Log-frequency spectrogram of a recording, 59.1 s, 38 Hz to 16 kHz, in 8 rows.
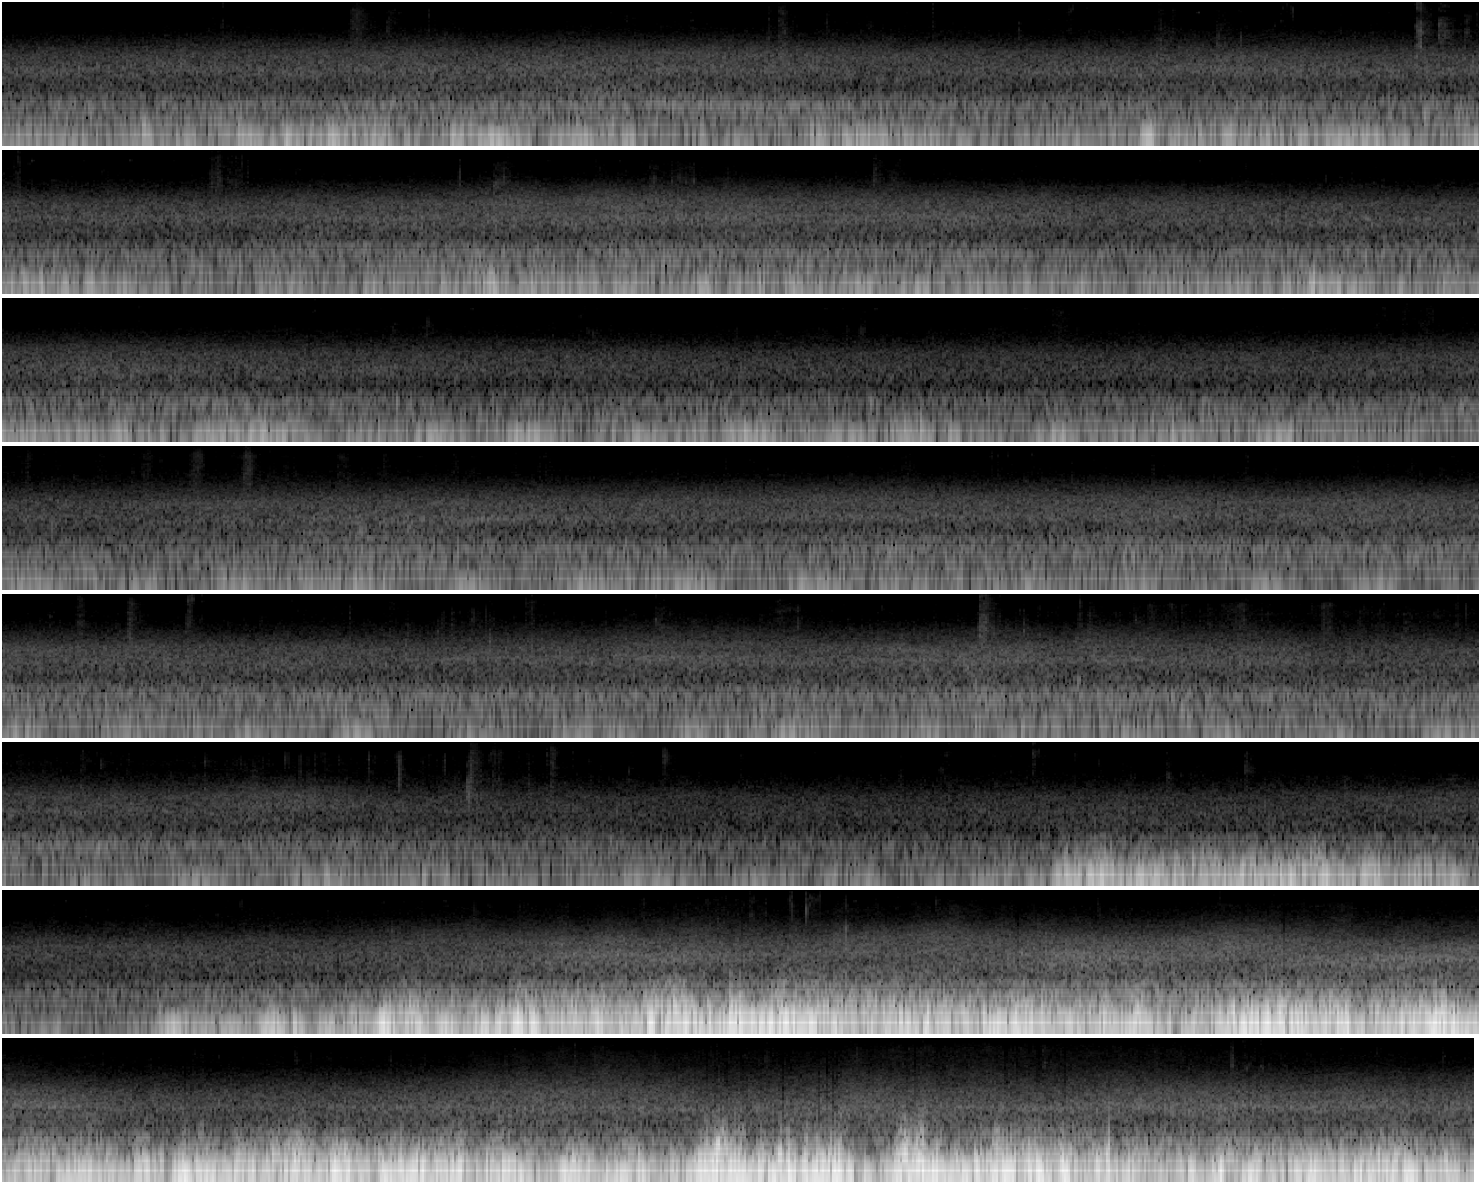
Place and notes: The Glebe, Ottawa, ON, Canada - Walking With Sounds of a Ladder
Recorded with an H5 portable microphone on a pedestrian pathway close to a busy roadway. The metal tapping at the beginning was a painter on a ladder, which was later followed by regular car and walking sounds. It was an extremely windy day, so it wasn't optimal conditions for recording.
24 October 2016, ~16:00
